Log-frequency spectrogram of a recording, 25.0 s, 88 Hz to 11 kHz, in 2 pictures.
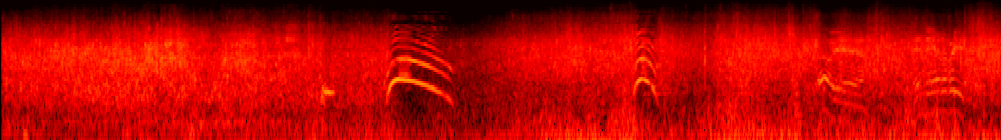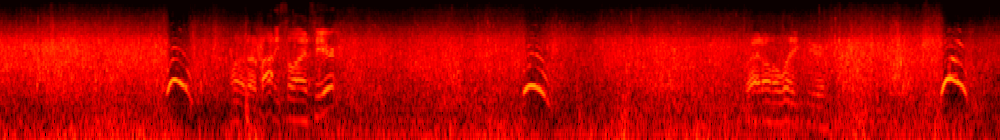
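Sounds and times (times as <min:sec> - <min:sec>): water rushing down slide: 0:00.0 - 0:25.0
person whooping: 0:04.0 - 0:05.8, 0:07.9 - 0:08.4, 0:14.6 - 0:15.0, 0:19.0 - 0:19.5, 0:24.3 - 0:24.8.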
